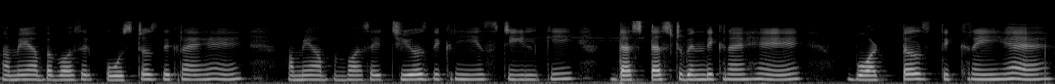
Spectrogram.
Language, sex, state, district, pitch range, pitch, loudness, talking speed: Hindi, female, Rajasthan, Churu, 220-240 Hz, 230 Hz, -30 LUFS, 165 wpm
